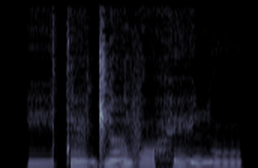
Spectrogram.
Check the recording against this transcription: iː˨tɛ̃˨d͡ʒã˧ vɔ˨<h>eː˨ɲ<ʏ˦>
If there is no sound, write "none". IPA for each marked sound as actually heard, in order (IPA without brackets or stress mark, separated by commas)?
h, u˦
